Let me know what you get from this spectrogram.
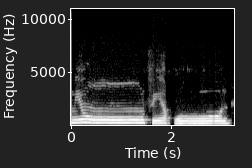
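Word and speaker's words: يُنفِقُونَ: Jangan yunfiqun. Nah, tapi dia agak ada satu ketuk lagi. Yunfiqun gitu. Yang lain? Ya, silakan. Ya, lanjut Bu. Ini kurang ditahan Bu. Ini ikhfa ya. Ikhfa harus sunnah bacanya. Harus didengungkan, maksudnya harus didengungkan.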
